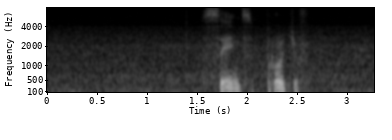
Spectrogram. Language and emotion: Russian, neutral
